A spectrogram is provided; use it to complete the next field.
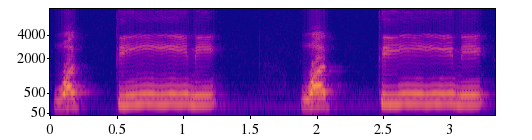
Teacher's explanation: تو تا کو جب ہم نے پڑھا تو زبان کا بیچ والا حصہ اوپر تالوں سے نہیں ملا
